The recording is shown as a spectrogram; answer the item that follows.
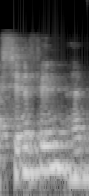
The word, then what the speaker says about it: Cynefin: You write it like Cynefin, but it's pronounced as Cynefin. It's a Welsh word.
